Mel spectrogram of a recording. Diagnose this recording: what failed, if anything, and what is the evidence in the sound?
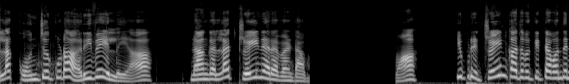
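The playback stage failed. Right after "நாங்க எல்லாம் ட்ரெயின் ஏற", the speech cuts to silence at 3.09 s and resumes at 3.96 s, a gap of about 0.87 s. This is likely a playback stall, where the player starved or blocked.

From 3.96 s to the end of the clip, the speech runs about 1.1 times faster while keeping its normal pitch. This is time-compressed catch-up: the player trims and cross-fades small slices to drain its backlog. Steady pitch separates it from a sample-rate mismatch, which would raise pitch along with speed.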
